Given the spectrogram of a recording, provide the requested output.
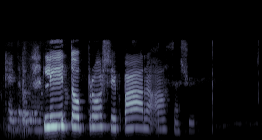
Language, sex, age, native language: Icelandic, female, 10, Icelandic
